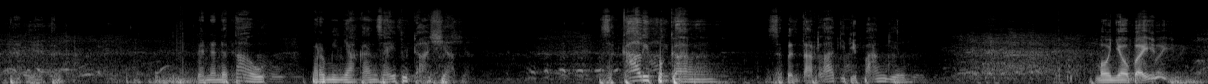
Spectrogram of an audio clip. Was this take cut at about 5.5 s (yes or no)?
no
